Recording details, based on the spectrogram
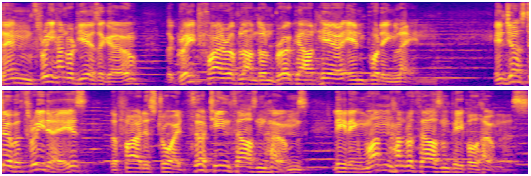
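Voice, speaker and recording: With music in the background, a man speaks at a moderate pace and fairly high pitch, his loudness very even and his intonation lively. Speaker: documentary narrator. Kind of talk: cinema documentary narration.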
